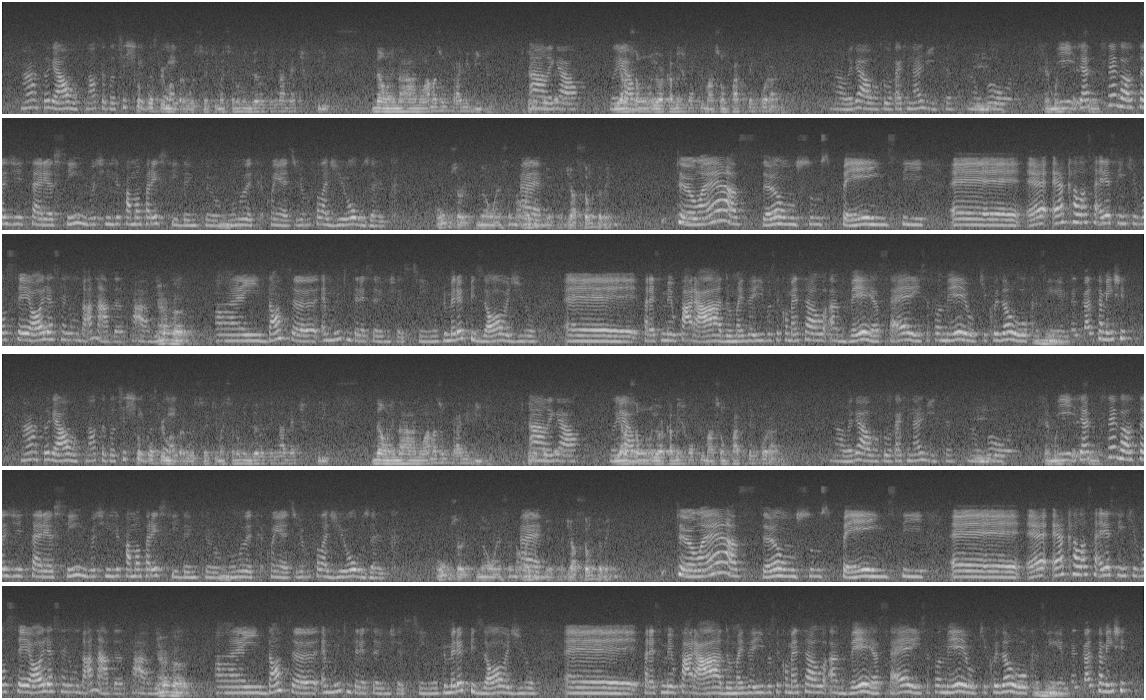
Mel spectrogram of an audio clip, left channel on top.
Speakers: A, on the right; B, on the left.
A: Ah, que legal. Nossa, eu vou assistir,
B: Deixa eu
A: gostei.
B: confirmar pra você aqui, mas se eu não me engano, tem na Netflix. Não, é na, no Amazon Prime Video que tem
A: Ah,
B: essa
A: legal.
B: série.
A: Legal,
B: E elas são,
A: vou.
B: eu acabei de confirmar, são quatro temporadas.
A: Ah, legal, vou colocar
B: tá?
A: aqui na lista. Não,
B: Isso.
A: boa.
B: É muito
A: E
B: interessante.
A: já que você gosta de série assim, vou te indicar uma parecida, então.
B: Hum.
A: Vamos ver se você conhece. Já vou falar de Ozark.
B: Ozark, não, essa não.
A: É,
B: É do quê? É de ação também?
A: então é ação, suspense, é, é, é aquela série assim que você olha, você não dá nada, sabe?
B: Aham.
A: Ai, nossa, é muito interessante, assim. O primeiro episódio é, parece meio parado, mas aí você começa a, a ver a série e você fala, meu, que coisa louca,
B: Uhum.
A: assim. Mas basicamente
